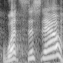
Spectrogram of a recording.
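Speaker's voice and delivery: high, loud bewildered question; re-enacted alarm. Farmhand handed a chick to hold, alarmed. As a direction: blurt it in mock alarm.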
